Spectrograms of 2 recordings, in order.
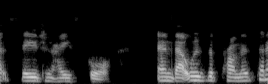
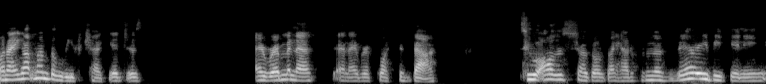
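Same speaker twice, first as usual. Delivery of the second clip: choked-up, tearful voice, fighting back tears, voice catching. A mother reminiscing to listeners about her past struggles, choking up. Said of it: "I'm trying to catch my voice right now".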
